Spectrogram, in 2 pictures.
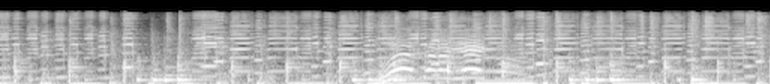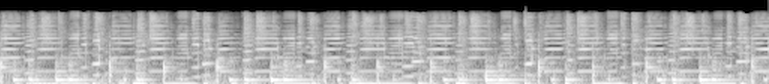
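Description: Live vallenato band playing an instrumental passage: a button accordion carries the melody over electric bass, caja drum and a guacharaca scraper in a steady beat. A short voice cry rises and falls about three seconds in.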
